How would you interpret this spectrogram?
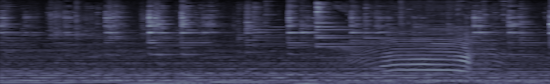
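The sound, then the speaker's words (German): Cows moo in the distance in long, drawn-out calls while their cowbells clank and jingle repeatedly throughout, a steady pastoral mix with no talking, in the morning after sunrise at Scharnitz in Tyrol, Austria, where the Isar rises, by a wide gravel bed. “Das Läuten ihrer Glocken hat etwas Beruhigendes.”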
